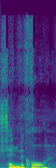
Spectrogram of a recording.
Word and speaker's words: Fionn Mac Cumhaill: Renowned for his strength and wisdom, Fionn, also known as Finn, okay, it's probably pronounced Finn McCool. Okay, Finn McCool. So that's how we should say it, Finn McCool.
